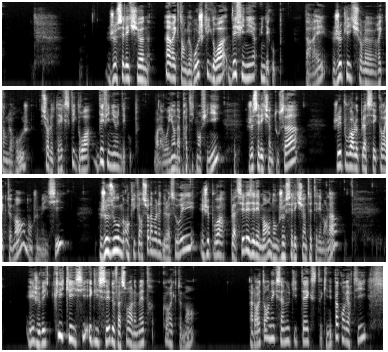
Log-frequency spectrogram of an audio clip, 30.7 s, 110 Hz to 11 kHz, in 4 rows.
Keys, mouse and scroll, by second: 2.9 shift+click, 3.9 shift+right click, 5.3 click, 6.2 click, 8.3 shift+click, 8.9 shift+right click, 10.0 click, 11.1 -, 12.3 click, 13.3 click, 14.3-16.7 drag, 17.2-18.8 drag, 19.2 click, 19.7 click, 20.9 click, 22.9 click, 23.9-30.6 drag.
